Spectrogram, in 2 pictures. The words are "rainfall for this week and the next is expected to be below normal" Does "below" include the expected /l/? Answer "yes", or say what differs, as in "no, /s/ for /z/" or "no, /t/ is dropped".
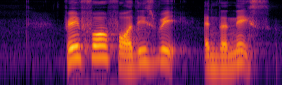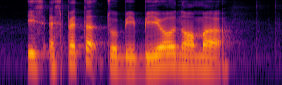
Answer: no, /l/ is dropped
